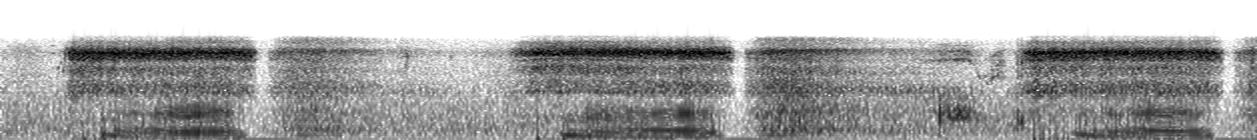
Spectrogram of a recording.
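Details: Adult father, who doesn't believe he snores, taped by his wife: loud rasping snores with a groaning tone, roughly one every three seconds, sounding exaggerated and cartoon-like; snoring.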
